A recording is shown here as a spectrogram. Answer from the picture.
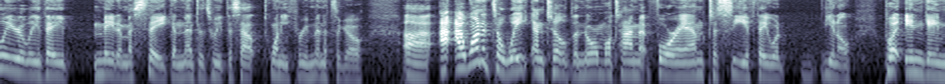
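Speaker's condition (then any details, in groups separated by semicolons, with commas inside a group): No condition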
